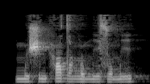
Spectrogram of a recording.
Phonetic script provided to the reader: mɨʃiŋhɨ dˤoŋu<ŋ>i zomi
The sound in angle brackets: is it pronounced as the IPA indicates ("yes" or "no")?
no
